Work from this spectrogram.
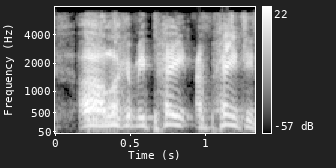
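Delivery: high, loud, hyped, self-mocking gush, giddy kid-like.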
